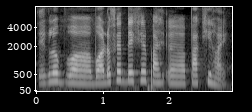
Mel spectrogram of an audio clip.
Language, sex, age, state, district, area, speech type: Bengali, female, 18-30, West Bengal, Uttar Dinajpur, urban, spontaneous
